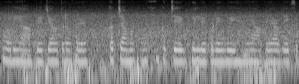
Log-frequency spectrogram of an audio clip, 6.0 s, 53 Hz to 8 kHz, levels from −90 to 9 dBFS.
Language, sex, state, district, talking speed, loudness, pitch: Hindi, female, Haryana, Charkhi Dadri, 170 wpm, -19 LUFS, 200 Hz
